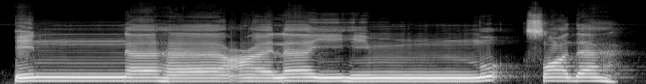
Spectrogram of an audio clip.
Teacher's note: Maka dibaca muqsadah, bukan mu'sadah, tapi muqsadah. Kemudian ta marbutah yang di ujung kita rubah menjadi ha sukun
